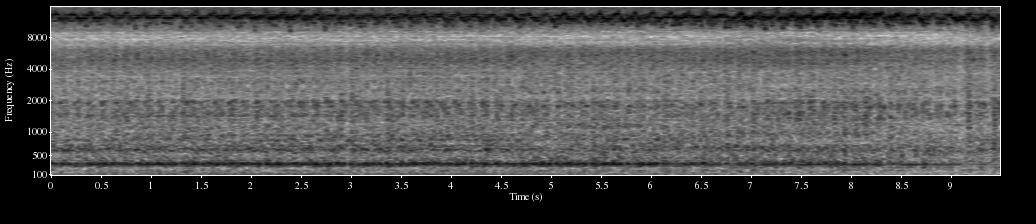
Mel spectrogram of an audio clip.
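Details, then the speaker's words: 2009 VW Tiguan 2.0 TDI diesel with a recent fault: lumpy, hunting idle about four beats a second with revs jumping and the car shaking, sounding like it runs on three cylinders; blue-white smoke and a stinking exhaust, misfire suspected. "well let's see if you will pick up the revs jumping a bit so the car is shaking a lot i can see the revs and the car is shaking like you can feel"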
